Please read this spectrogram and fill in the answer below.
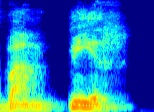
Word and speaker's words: Wampir: se llamaba el conde Wampir, Wampir con W, ¿no? Porque acuérdate, la W en Europa se pronuncia como B, es vampir.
